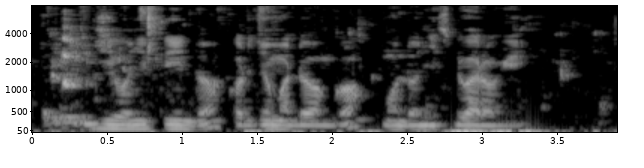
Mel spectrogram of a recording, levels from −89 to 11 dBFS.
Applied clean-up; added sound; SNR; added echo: classical method Wiener filter.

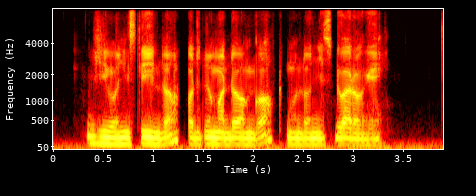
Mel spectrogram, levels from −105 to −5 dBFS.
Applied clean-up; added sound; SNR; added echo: neural diffusion model UNIVERSE++.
